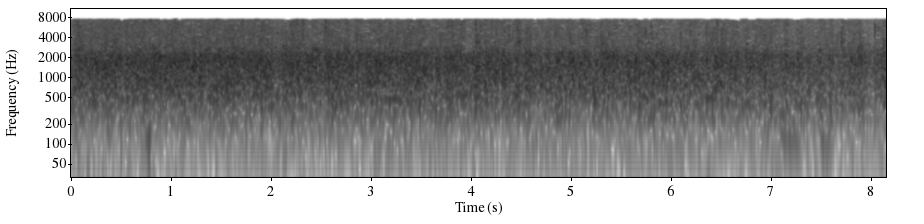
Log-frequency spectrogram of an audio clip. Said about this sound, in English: Thank you. Let's give a round of applause to...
